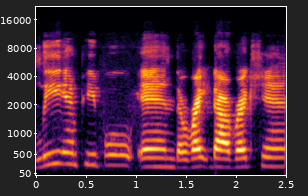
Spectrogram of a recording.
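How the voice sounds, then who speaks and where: A woman speaks in a Philadelphia accent with ordinary pitch variation. The background is quiet. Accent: Philadelphia accent, noticeable. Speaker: college football assistant coach. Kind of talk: casual interview.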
